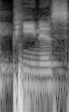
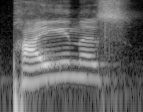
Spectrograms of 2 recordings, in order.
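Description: First: Said in the usual way. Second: High mock-Portuguese "Painus". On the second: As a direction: say "Painus" in a fake Portuguese accent, pitched up. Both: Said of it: "This is how I say penis in Portuguese".

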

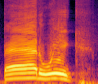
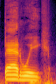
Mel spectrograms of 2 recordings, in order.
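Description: First: Louder, heavier second take; louder repeat. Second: Said in the usual way. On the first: Shown as a demonstration. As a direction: lean into it harder the second time. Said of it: "repeats the phrase louder". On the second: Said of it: "repeats the phrase".

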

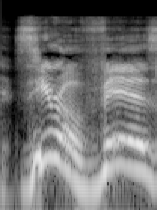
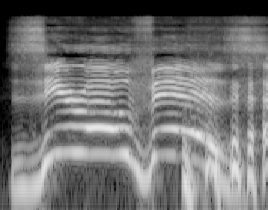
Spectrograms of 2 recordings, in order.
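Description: First: Higher, brisker mock quote; buddy's amused repeat. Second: Very high, drawn-out imitation; diver's deadpan-report impression. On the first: Buddy repeating the diver's phrase, amused mock quote. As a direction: echo the phrase in disbelief, less stretched. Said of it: "he's like". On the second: Old diver reporting up to the dock, drawn-out imitation. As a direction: stretch both words out in a put-on voice. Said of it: "looks up and just goes".

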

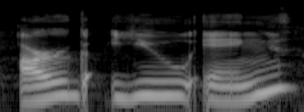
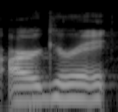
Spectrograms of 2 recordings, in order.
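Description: First: "arguing" drawn out as arg-YOU-ing, pitch rising; careful syllable-by-syllable. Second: Said in the usual way. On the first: Shown as a demonstration. Storyteller correcting a stumble, "arguing" sounded out syllable by syllable. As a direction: sound out "arguing" slowly in three separate parts, higher.

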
